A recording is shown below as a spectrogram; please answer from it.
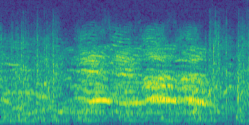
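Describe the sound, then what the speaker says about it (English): A wrestling crowd roars and cheers in a steady swell during a match between Damian Drake and Funny Bone, with shouting voices rising and falling together over about three seconds. "The crowd coming alive."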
